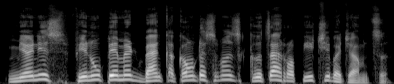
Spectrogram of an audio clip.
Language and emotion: Kashmiri, neutral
